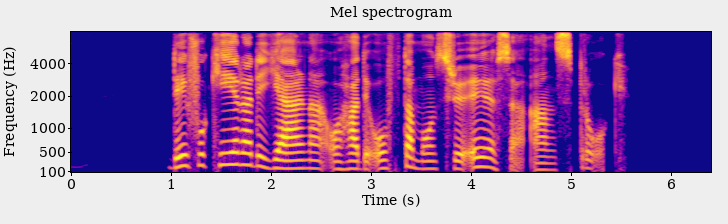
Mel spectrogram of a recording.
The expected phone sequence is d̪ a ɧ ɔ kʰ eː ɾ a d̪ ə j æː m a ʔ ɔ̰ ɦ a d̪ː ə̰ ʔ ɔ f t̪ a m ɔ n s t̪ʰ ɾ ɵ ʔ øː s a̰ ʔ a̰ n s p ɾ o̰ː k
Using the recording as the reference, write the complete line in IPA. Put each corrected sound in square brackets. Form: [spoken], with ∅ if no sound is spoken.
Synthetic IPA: d̪ [ɛ] ɧ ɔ kʰ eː ɾ a d̪ ə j æː [ɳ] a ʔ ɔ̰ ɦ a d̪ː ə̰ ʔ ɔ f t̪ a m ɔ n s [t̪] ɾ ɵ ʔ øː s a̰ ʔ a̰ n s p ɾ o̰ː k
